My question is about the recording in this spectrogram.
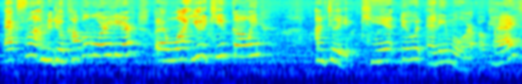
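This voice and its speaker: A woman's voice: high voice, a bit bright, reverberant, far from the mic, a little hiss or hum, rough recording. A young woman leading a workout as fitness instructor, upbeat and encouraging, counting reps and a little out of breath.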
